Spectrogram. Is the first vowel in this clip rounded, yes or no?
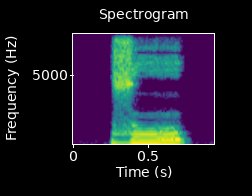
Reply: yes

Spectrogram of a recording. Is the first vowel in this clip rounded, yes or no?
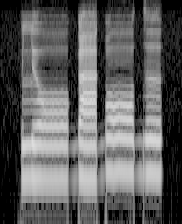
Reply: yes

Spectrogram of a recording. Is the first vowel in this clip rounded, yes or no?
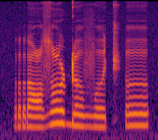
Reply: yes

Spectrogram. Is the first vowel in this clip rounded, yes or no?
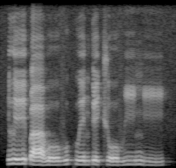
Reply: no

